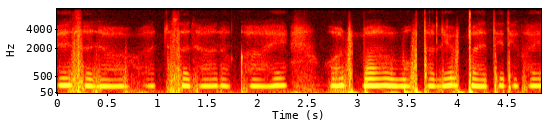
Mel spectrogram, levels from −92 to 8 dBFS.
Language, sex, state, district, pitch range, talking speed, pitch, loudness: Urdu, female, Bihar, Kishanganj, 195-205 Hz, 110 wpm, 200 Hz, -20 LUFS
